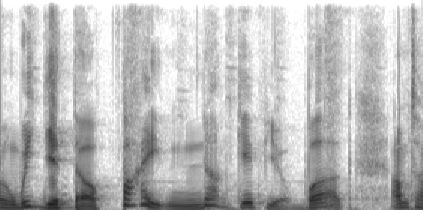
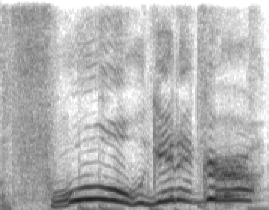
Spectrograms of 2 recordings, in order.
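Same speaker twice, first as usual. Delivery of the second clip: Uncle Clifford impression; much slower than usual. Recapper imitating Uncle Clifford hyping a dancer, high falsetto squeal. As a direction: shriek it like a hyped-up club host. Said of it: "Uncle Clifford done came out with a blow dryer talking about".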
